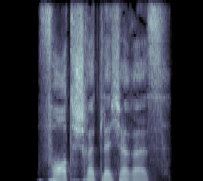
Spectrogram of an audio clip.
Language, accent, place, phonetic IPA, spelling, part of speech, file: German, Germany, Berlin, [ˈfɔʁtˌʃʁɪtlɪçəʁəs], fortschrittlicheres, adjective, De-fortschrittlicheres.ogg
- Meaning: strong/mixed nominative/accusative neuter singular comparative degree of fortschrittlich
